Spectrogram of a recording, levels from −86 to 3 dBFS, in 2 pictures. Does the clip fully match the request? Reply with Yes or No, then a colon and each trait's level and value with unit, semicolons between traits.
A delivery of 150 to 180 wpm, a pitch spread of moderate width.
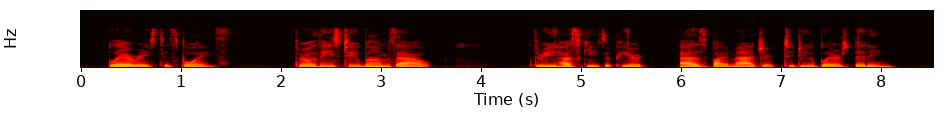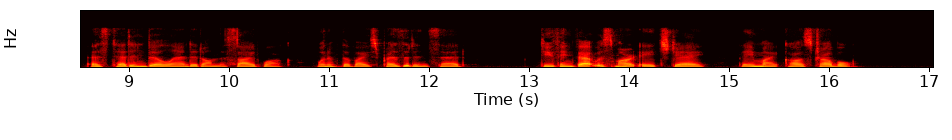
Yes: average, 160 wpm; average, 4.4 semitones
